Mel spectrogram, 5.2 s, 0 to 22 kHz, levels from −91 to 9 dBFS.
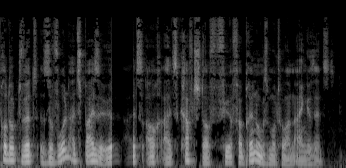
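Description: A speech clip with an audio dropout to a faint residue from 1.68 to 2.00 s, right after "wird sowohl als" and before "auch als". For about 0.32 s the speech collapses abruptly to a faint trace roughly 30 dB below its normal level, then snaps back mid-phrase. That hard edge rules out a natural pause or fade. The likely cause is a brief loss of the main signal path while the chain downstream stayed live and passed only a low leak.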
